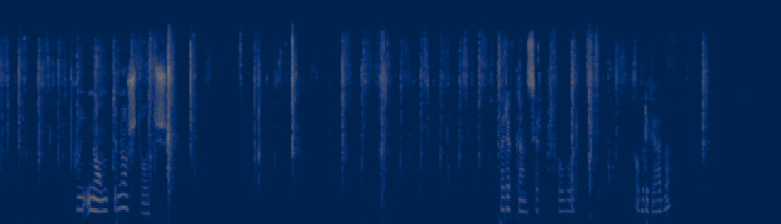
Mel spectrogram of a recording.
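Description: Playing cards are shuffled with quick, crisp riffling.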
